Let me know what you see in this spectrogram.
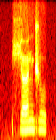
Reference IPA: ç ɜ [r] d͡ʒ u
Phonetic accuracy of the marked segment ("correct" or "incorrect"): incorrect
